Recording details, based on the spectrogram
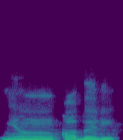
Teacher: dia dibaca samar dan juga dengan dengung. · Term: ikhfa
